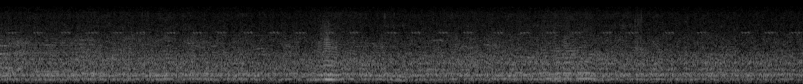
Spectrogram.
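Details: Natural bee buzzing: an even, droning hum of many insects, with one brief louder buzz passing close by near the middle and a soft rhythmic high ticking underneath.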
